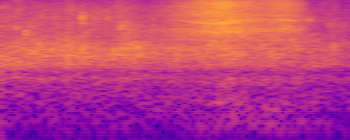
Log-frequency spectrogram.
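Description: A church congregation at a Korean faith-training graduation ceremony applauds together, a steady, bright wash of many hands clapping that rises briefly toward the middle before easing off.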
